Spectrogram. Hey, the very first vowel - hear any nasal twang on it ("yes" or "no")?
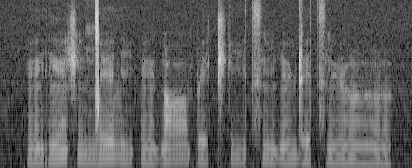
yes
